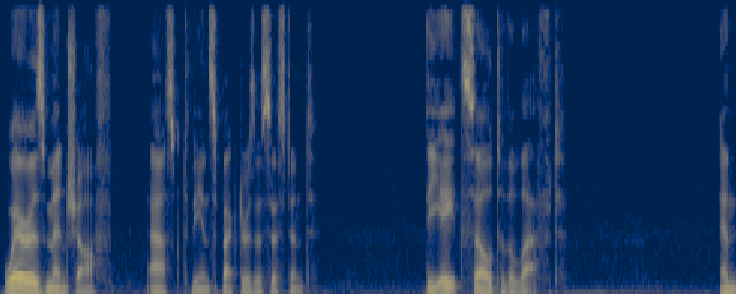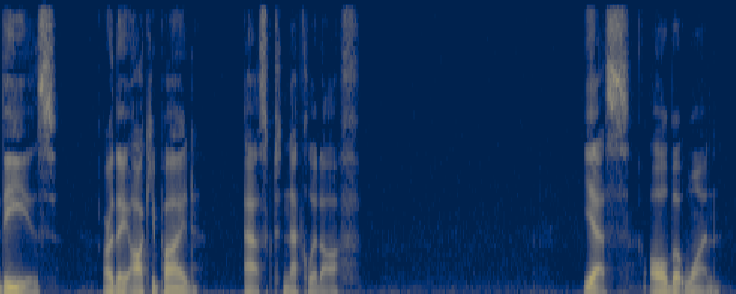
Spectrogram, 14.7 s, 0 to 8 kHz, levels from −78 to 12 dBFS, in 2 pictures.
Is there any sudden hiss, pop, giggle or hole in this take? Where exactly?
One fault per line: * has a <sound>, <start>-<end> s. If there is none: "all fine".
all fine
